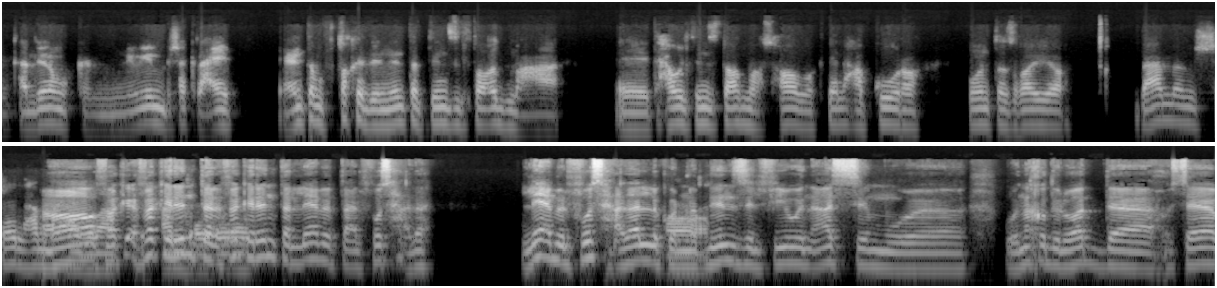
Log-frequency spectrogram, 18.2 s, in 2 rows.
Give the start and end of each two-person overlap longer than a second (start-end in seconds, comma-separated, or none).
9.4-11.0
